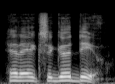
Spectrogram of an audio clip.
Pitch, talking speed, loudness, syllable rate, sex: 160 Hz, 260 wpm, -14 LUFS, 6.5 syllables/s, male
